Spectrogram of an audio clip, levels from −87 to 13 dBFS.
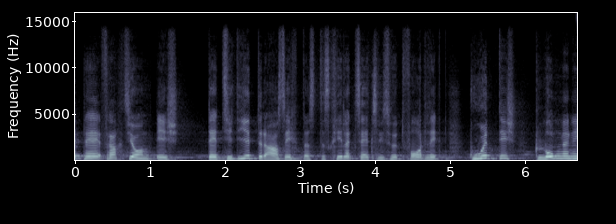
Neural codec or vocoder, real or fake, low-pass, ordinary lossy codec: autoencoder, 48 kHz, 32 numbers a frame, DAC-VAE, trained on Japanese speech; fake; 14.4 kHz; none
